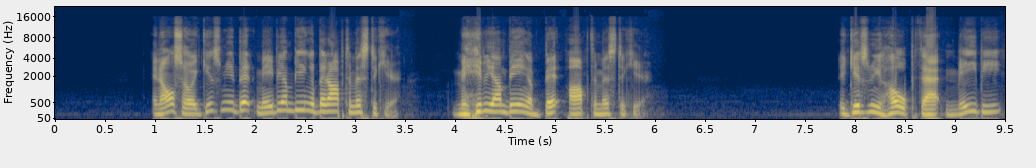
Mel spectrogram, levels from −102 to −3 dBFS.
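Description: Hard clipping strikes three times. At 2.74 to 2.79 s and 5.18 to 5.23 s, just after "I'm being a bit", peaks exceed the stage's limit by about 1 dB. Their flattened tops crackle briefly. From 8.00 to 8.80 s, about 5 dB of overload squares off every peak. The added high harmonics turn it into harsh fuzz.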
